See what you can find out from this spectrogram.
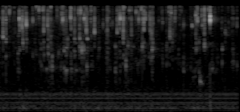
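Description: Running tap water splashes unevenly over a hand and finger held under the flow, a continuous hissy spatter with small bursts and one brief sharp splash near the end, over a steady low hum. No one speaks.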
